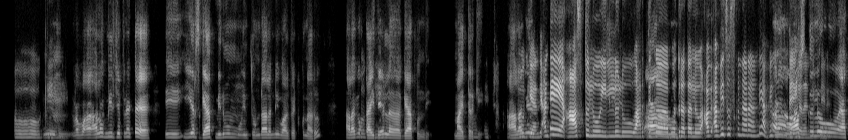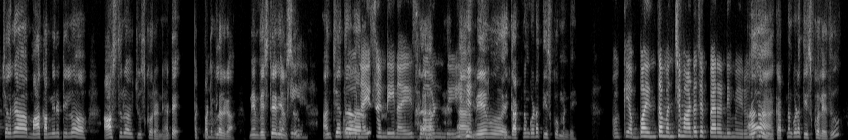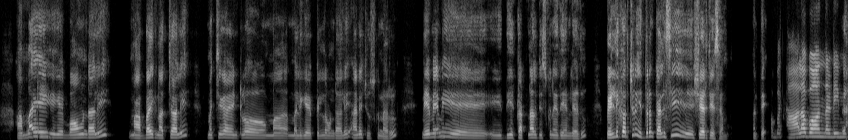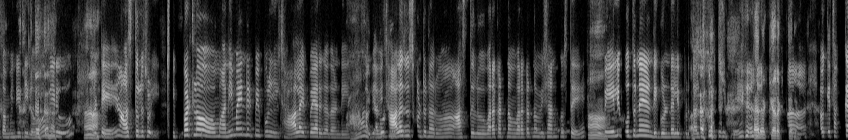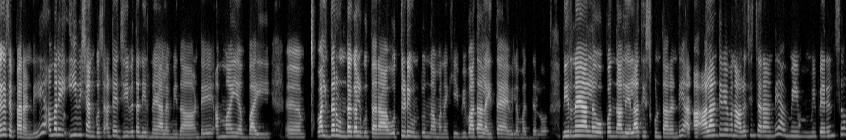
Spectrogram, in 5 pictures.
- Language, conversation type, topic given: Telugu, podcast, పెళ్లి విషయంలో మీ కుటుంబం మీ నుంచి ఏవేవి ఆశిస్తుంది?
- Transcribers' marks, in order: in English: "ఇయర్స్ గ్యాప్ మినిమమ్"; in English: "గ్యాప్"; in English: "యాక్చువల్‌గా"; in English: "కమ్యూనిటీలో"; in English: "పర్టిక్యులర్‌గా"; in English: "నైస్"; in English: "వెజిటేరియన్సు"; in English: "నైస్"; chuckle; chuckle; in English: "షేర్"; giggle; in English: "కమ్యూనిటీలో"; lip smack; in English: "మనీ మైండేడ్ పీపుల్"; chuckle; in English: "కరెక్ట్, కరెక్ట్, కరెక్ట్"; chuckle; lip smack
